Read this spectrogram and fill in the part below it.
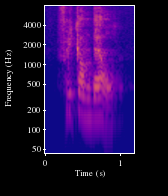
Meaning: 1. a deep-fried snack mainly containing ground meat and bread crumbs, to some degree resembling a sausage 2. alternative form of frikadel
- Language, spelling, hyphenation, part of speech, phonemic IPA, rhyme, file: Dutch, frikandel, fri‧kan‧del, noun, /ˌfri.kɑnˈdɛl/, -ɛl, Nl-frikandel.ogg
